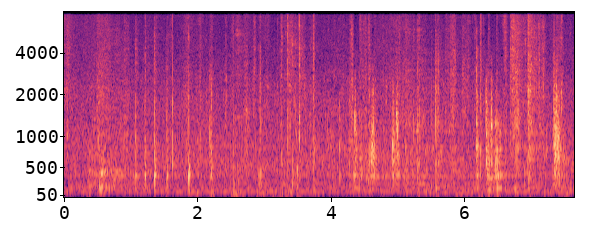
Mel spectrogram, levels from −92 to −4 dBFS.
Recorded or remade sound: recorded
